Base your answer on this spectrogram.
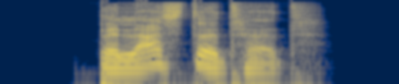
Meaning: inflection of belasten: 1. second-person plural preterite 2. second-person plural subjunctive II
- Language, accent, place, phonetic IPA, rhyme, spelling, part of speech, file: German, Germany, Berlin, [bəˈlastətət], -astətət, belastetet, verb, De-belastetet.ogg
